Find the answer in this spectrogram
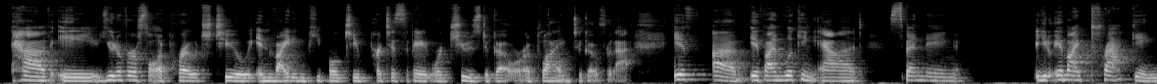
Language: English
